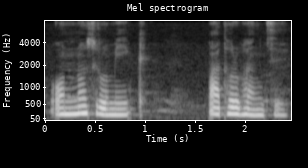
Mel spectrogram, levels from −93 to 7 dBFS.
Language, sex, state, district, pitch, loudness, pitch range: Bengali, female, West Bengal, Darjeeling, 190 Hz, -14 LUFS, 175-215 Hz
